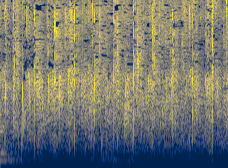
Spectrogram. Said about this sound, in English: Y'all, let's give God a round of applause.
